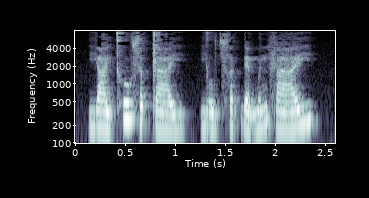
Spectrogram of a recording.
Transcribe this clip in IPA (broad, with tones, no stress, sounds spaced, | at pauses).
j aː˨ j kʰ o˥ w s ɐ˧ p̚ t̪ aː˨ j | j o˨˩ w t͡sʰ ɐ˨˥ k̚ ɛː˨˩ m ɵ˨˥ n f aː˨˥ j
